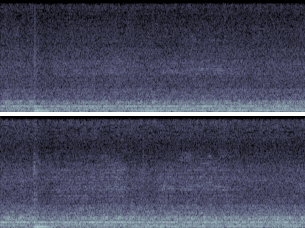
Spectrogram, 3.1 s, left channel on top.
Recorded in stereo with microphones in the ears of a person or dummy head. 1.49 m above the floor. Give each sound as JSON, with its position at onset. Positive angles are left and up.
{"t": 0.3, "sound": "a microwave", "side_deg": -60, "distance_m": 2.0}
